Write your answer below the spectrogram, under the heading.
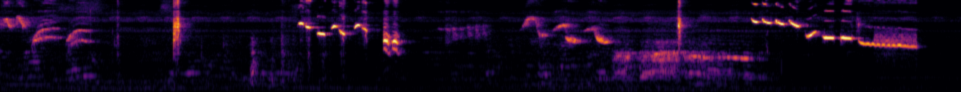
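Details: Juvenile Sunda robin singing strongly despite its age: clusters of short high slurred whistles, some buzzy notes and a lower rasp, rising to a rapid run of descending whistled notes at the end.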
